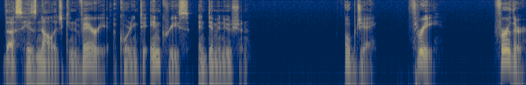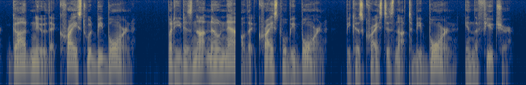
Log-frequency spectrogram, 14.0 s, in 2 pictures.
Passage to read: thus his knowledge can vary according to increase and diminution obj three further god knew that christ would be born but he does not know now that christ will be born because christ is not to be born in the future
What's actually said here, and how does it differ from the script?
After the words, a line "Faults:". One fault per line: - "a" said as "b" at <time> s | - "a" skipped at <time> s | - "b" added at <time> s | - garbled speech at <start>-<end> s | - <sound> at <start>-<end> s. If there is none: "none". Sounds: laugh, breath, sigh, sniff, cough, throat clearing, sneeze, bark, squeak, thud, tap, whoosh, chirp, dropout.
thus his knowledge can vary according to increase and diminution obj three further god knew that christ would be born but he does not know now that christ will be born because christ is not to be born in the future
Faults:
- dropout at 10.1-10.2 s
